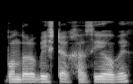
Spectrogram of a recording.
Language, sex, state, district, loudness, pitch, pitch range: Bengali, male, West Bengal, Malda, -15 LUFS, 120 Hz, 120-125 Hz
